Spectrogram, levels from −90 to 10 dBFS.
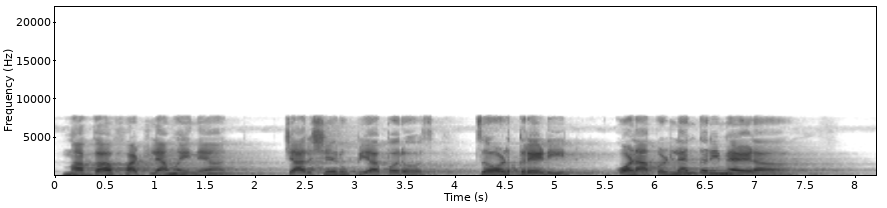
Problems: none marked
